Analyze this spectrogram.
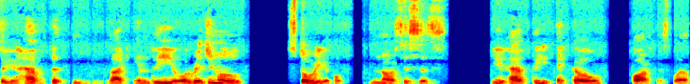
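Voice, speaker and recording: A man with a Swedish accent speaks at a medium pitch with fairly even intonation but big swings in loudness. His pace is very slow, with long, frequent pauses. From Sweden. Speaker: commentary vlogger. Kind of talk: casual monologue. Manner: halting, many fillers.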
